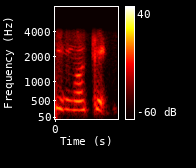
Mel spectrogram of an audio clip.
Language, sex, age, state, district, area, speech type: Tamil, female, 18-30, Tamil Nadu, Mayiladuthurai, urban, conversation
